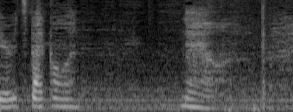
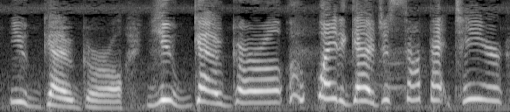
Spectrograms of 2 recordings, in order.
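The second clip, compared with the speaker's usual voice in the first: loud cheerful cheering; 2 semitones higher, 11 dB louder than usual. Real, not acted. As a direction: cheer her on, big and loud. Mom cheering up crying daughter.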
